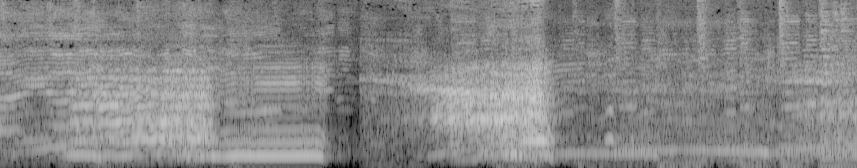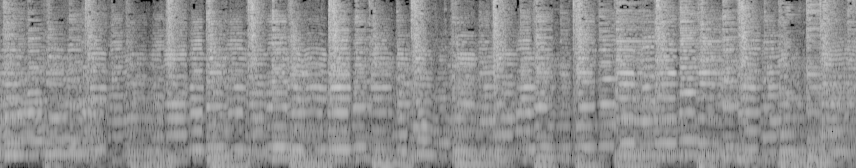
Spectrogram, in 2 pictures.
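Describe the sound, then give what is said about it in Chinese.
Calves being herded by a singing cowboy moo in several long, drawn-out calls, loudest over the first four seconds, then continue lower beneath a steady, regular rhythmic beat. “所以牛仔还是一边唱着歌，一边赶住这些小牛。”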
